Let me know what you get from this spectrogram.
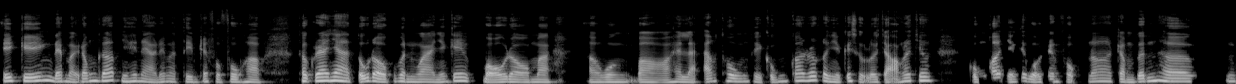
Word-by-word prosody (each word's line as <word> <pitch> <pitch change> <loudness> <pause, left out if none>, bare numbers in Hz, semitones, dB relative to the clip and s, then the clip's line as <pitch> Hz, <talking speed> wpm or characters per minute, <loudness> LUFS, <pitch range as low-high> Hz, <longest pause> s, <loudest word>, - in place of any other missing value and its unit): ý 160 +1 +3
kiến 170 +3 +3
để 140 - +3
mà 130 -5 -2
đóng 140 +5 +1
góp 175 +1 +1
như 135 - 0
thế 150 - 0
nào 125 -7 -2
để 120 +3 -3
mà 130 -1 -4
tìm 120 -3 -3
trang 130 +3 -3
phục 115 - -4
phù 115 -2 0
hợp. 110 -2 -1 0.4
Thật 150 - +3
ra 170 +1 +7
nha, 170 -4 +5
tủ 140 - +2
đồ 135 -7 +5
của 140 - -10
mình 130 -5 0
ngoài 120 -1 -1
những 120 +3 -3
cái 165 +2 +2
bộ 110 +3 +3
đồ 110 -3 +1
mà, 110 -1 -1 0.4
à, 110 - -3
quần 110 0 -2
bò 105 -1 -1
hay 120 +2 -1
là 115 -2 -1
áo 140 - 0
thun 145 -5 0
thì 115 - -2
cũng 125 +8 -4
có 170 +2 0
rất 185 0 +1
là 155 - +4
nhiều 115 -4 0
cái 155 - +1
sự - - -1
lựa 115 - +1
chọn 115 +1 0
đó 155 - +3
chứ. 180 +2 +2 0.4
Cũng 115 - -3
có 160 +1 +2
những 115 0 -2
cái 155 - -2
bộ 115 -1 +1
trang 125 0 -3
phục - - -4
nó 140 +1 -2
trầm 115 -4 -1
tính 155 +6 +2
hơn, 140 -5 +3 0.3
ừm, 145 - -5
130 Hz, 290 wpm, -23 LUFS, 115-155 Hz, 0.4 s, ra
